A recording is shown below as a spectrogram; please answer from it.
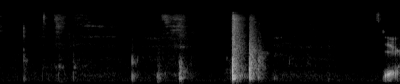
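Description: Handling noises: a scattering of light clicks and rustles, with one louder, sharper knock a little past two seconds in, as hands pick up the freshly pressed fabric face cover and bring it to the camera.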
